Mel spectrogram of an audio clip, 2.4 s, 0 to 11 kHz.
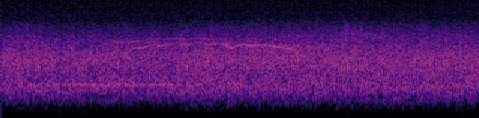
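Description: Crowd of some 17,000 at Rupp Arena giving a warm round of applause at a state championship basketball game, a soft, even wash of clapping heard from a distance throughout.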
